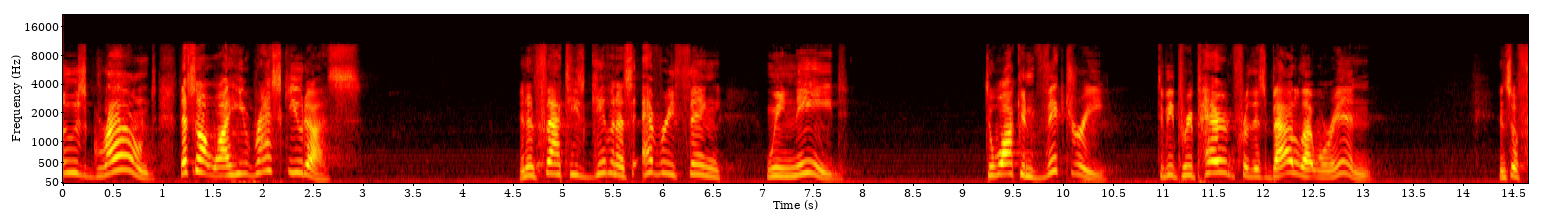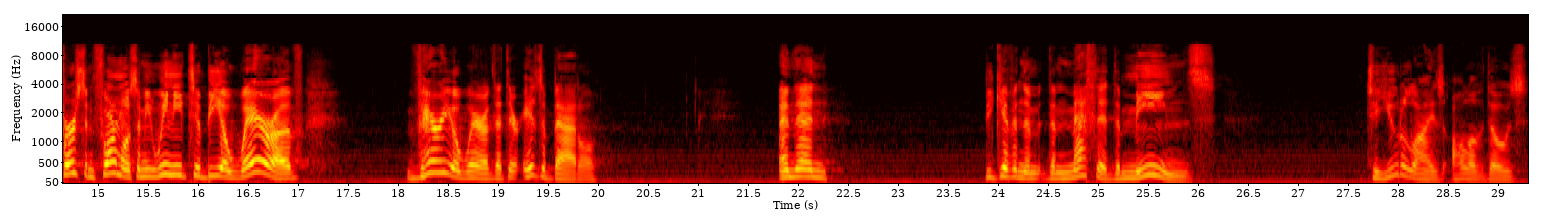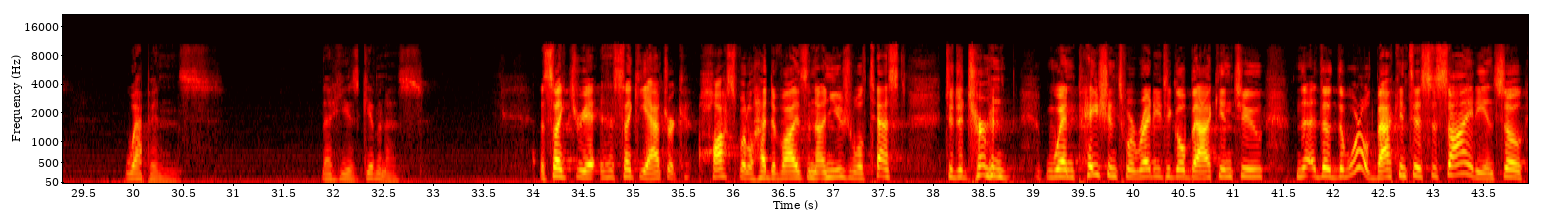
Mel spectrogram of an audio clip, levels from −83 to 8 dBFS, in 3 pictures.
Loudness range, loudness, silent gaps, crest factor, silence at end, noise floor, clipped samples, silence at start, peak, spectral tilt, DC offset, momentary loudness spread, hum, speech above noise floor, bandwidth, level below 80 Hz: 13 LU; -23 LUFS; none; 24 dB; 0 s; -59 dBFS; under 0.1%; 0 s; 0 dBFS; -4 dB/octave; under 0.1%; 18 LU; 60 Hz at -60 dBFS; 36 dB; 10.5 kHz; -56 dBFS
